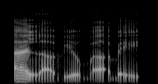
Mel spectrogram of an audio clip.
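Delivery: very low, creaky, drowsy mock voice. Quoting what she said to Bobby, imitating a tired little voice. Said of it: "that little I'm so tired voice".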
